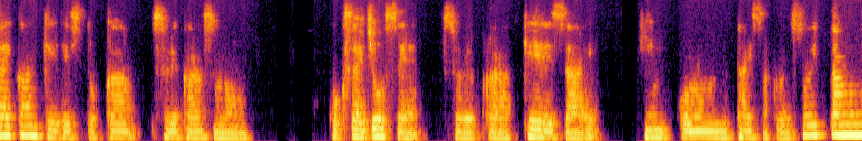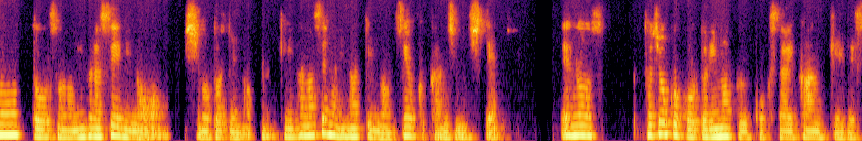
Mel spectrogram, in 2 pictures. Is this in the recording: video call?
yes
